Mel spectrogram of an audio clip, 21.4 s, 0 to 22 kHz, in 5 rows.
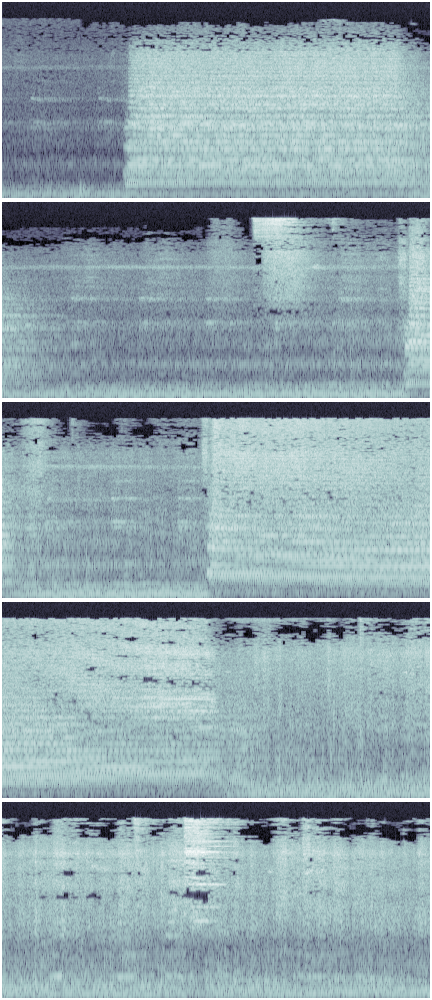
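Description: Norfolk Southern SD70ACe diesel locomotive NS 1005 sounding its multi-chime air horn for a grade crossing: a long blast of about three seconds, a short blast, then a longer blast of about four seconds as it passes, over the diesel engine's rumble. After that the locomotives and freight cars roll past with steady wheel-on-rail noise.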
